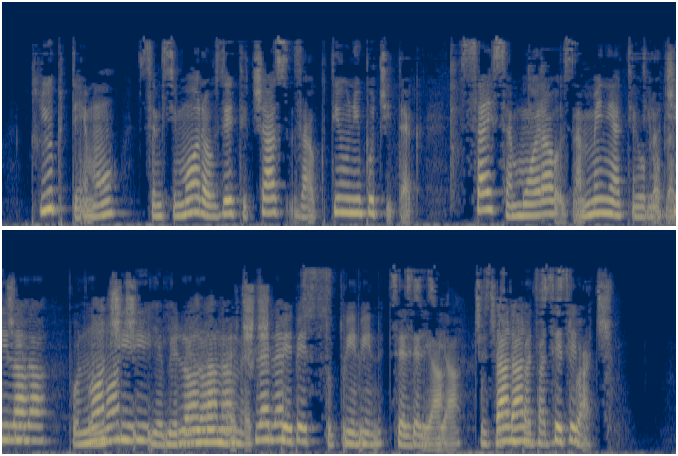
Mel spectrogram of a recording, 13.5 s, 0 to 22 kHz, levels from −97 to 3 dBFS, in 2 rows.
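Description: A speech recording carries two stacked faults. Throughout, nothing reaches above about 11.4 kHz, and the speech has two layers of coding damage at once, the artefacts of both codecs heard together. That combination points to transcoding between lossy codecs, likely a low-rate MP3 re-encoded to HE-AAC. On a spectrogram the top edge is a hard flat ceiling, with blocky, patchy gaps in the upper bands. From 6.31 s to 12.55 s a doubled audio track appears. A second copy of the speech, at roughly the same level, trails the first by around 150 ms, with no reverb tail or room colour, and it switches on and off abruptly. That is likely a second capture path or an edit leaving two copies out of step. The waveform shows every syllable repeated slightly later in that span, and the spectrogram shows each harmonic pattern duplicated side by side.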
